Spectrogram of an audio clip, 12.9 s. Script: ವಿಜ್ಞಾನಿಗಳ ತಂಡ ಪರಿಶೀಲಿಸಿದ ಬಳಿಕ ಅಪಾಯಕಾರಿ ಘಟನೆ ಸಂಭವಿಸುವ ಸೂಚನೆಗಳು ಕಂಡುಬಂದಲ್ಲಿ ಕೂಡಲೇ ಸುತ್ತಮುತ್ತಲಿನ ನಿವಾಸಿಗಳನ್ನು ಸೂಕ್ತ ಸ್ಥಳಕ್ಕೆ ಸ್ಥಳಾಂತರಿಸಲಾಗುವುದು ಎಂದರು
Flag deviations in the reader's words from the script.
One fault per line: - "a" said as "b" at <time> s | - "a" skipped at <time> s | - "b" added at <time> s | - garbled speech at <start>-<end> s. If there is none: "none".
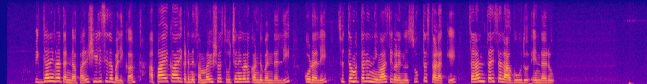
none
